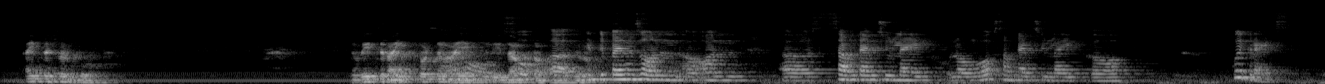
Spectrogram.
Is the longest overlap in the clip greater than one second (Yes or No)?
Yes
